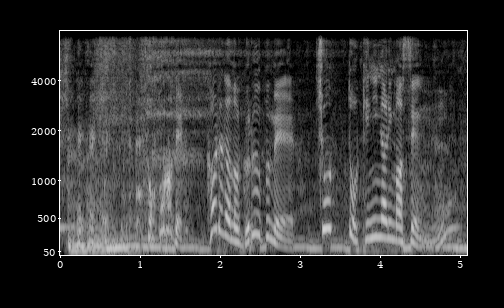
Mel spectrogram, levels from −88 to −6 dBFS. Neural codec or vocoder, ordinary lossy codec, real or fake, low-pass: codec, 16 kHz, 16 kbps, FunCodec, trained on Chinese and English, 50 frames a second; none; fake; 7.2 kHz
